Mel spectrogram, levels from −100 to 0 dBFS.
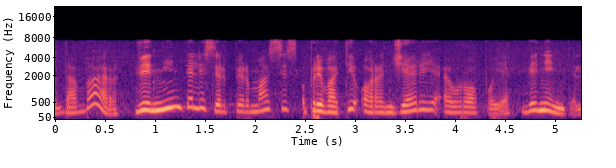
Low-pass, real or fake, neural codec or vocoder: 7.2 kHz; real; none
